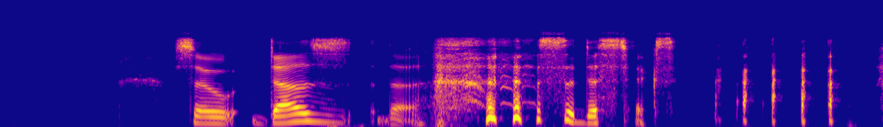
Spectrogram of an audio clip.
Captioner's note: laughing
